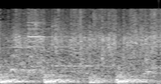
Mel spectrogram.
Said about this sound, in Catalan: El tabal és l'ànima de la festa. El seu so greu i constant marca el ritme i anuncia cada moment.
